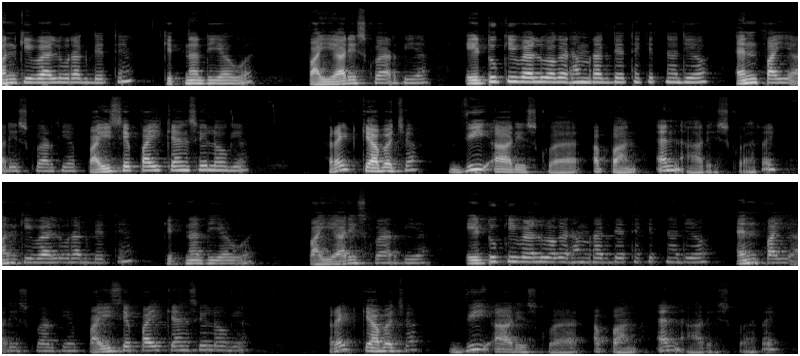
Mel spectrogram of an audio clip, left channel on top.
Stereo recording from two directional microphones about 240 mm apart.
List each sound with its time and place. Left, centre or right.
0.0 s speech: left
